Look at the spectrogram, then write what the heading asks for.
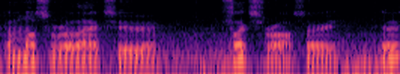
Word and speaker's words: Flexeril: There was a plethora of prescription medication bottles, Xanax, Flexeril, which is like a muscle relaxer. Flexerol, sorry.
